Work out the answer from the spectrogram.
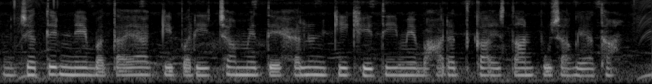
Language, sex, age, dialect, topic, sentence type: Hindi, male, 36-40, Kanauji Braj Bhasha, agriculture, statement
